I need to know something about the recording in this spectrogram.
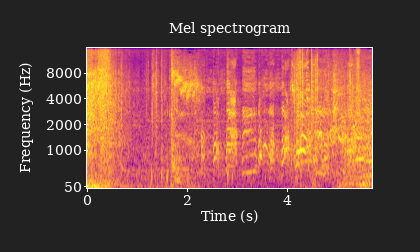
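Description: Gunfire rattles in quick shots.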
